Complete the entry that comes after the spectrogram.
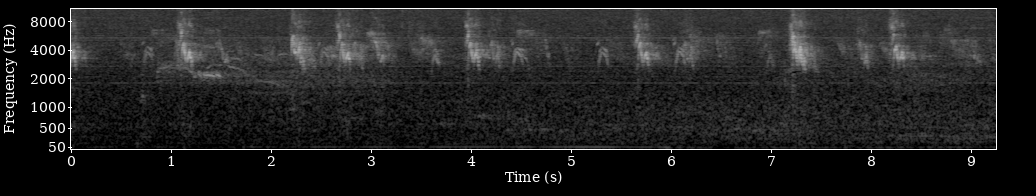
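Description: Small birds chirping outdoors, short high calls every second or so. A faint low hum underneath fades out about six seconds in.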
